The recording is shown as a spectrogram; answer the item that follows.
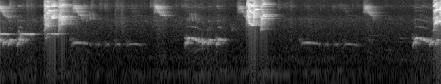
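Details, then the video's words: Actively singing local zebra dove gives soft, wavering coo phrases and drawn-out lower notes, while loud harsh high chirps from another bird break in repeatedly. "Bunyi Perkutut Lokal"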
